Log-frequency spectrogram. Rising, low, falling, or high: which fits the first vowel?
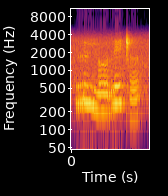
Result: high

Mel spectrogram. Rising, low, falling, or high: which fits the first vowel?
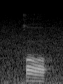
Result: low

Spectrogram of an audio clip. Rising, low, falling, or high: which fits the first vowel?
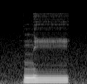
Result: high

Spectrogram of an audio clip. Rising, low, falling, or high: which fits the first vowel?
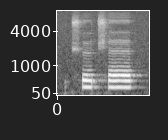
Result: high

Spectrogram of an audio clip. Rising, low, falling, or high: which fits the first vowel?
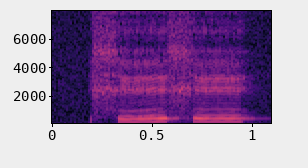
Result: rising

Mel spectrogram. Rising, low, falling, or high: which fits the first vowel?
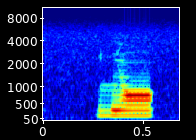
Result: high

